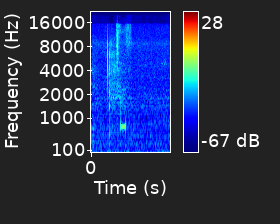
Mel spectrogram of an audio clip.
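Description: A brief, faint single telephone dial tone in The Sims game, sounding once, as a repair technician is called.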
